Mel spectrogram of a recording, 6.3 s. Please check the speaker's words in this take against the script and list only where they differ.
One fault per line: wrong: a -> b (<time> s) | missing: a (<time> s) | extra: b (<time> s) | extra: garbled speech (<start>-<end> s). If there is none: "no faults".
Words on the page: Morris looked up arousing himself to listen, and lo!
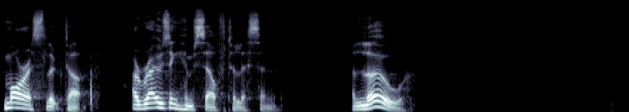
wrong: and lo -> hello (3.5 s)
